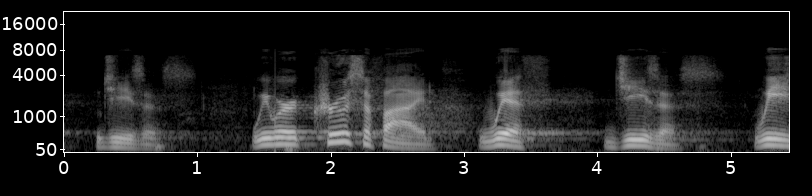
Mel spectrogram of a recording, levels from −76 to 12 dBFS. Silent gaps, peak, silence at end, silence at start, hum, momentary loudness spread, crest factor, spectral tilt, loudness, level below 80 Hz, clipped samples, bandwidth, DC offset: none; 0 dBFS; 0 s; 0.25 s; none; 18 LU; 20 dB; -6.5 dB/octave; -18 LUFS; -52 dBFS; under 0.1%; 8.8 kHz; under 0.1%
